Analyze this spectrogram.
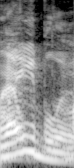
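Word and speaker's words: BlazBlue: It's actually pronounced Blay Blue.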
